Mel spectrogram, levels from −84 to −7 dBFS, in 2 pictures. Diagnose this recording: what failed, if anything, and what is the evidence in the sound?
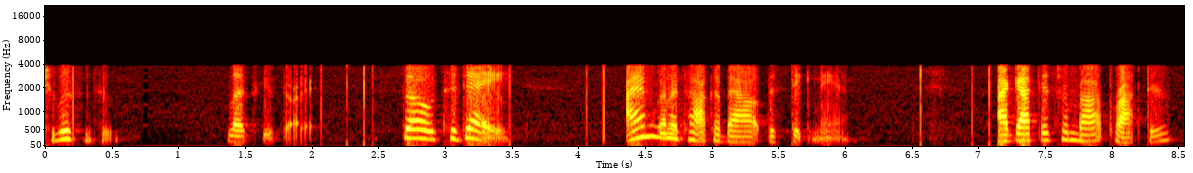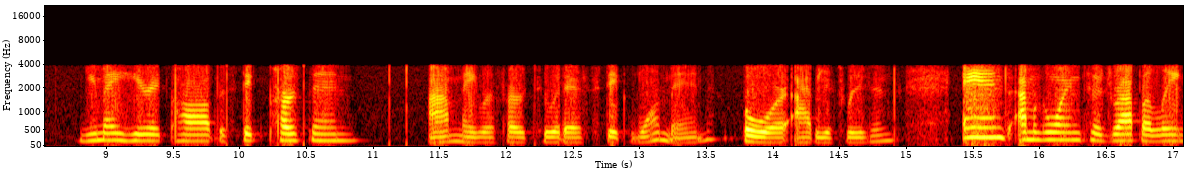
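The failure is at the codec stage: G.726 ADPCM throughout the speech, with a harsh, rasping hiss that rises and falls with the speech level, a line band of 200 Hz to 3.7 kHz, and nothing above 3.9 kHz. Such heavy damage fits 16 kbit/s, where coarse 2-bit prediction differences leave level-tracking noise rather than the watery swirl of perceptual codecs.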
